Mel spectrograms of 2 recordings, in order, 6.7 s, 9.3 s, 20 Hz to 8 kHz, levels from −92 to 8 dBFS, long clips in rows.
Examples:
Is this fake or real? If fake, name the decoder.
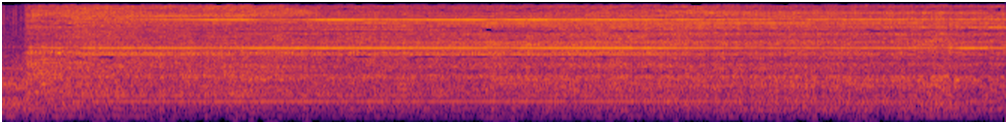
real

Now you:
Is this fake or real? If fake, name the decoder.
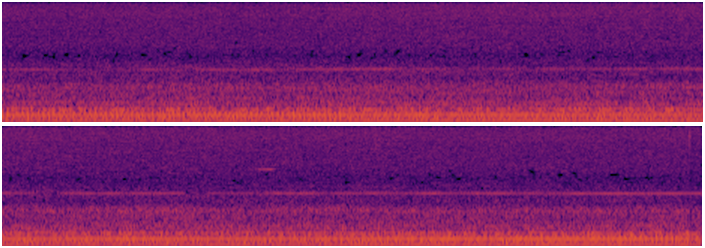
real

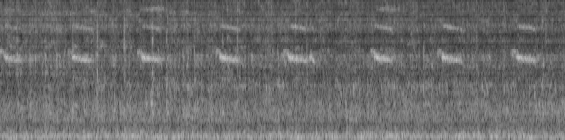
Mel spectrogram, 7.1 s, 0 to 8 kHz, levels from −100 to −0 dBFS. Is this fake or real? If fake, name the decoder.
fake, vocoder, HiFi-GAN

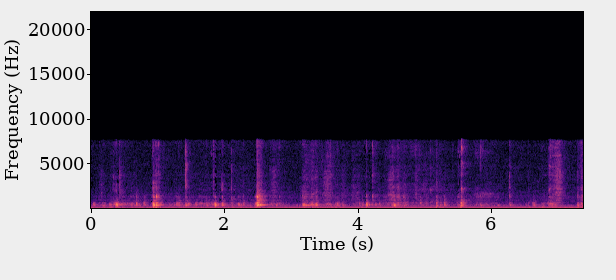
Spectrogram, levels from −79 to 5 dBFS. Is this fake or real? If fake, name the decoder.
real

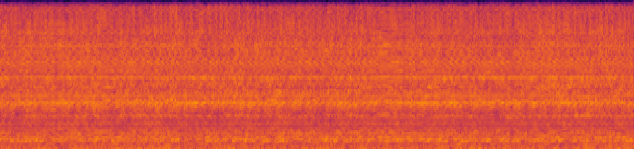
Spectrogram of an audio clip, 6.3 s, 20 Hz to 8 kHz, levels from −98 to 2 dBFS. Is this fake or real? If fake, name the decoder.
fake, vocoder, HiFi-GAN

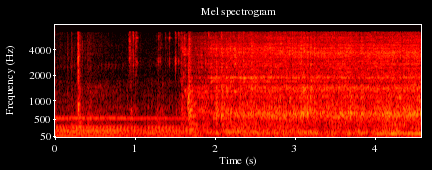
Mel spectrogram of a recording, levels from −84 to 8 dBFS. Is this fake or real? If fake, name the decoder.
real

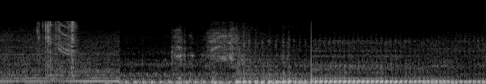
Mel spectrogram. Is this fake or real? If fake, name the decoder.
real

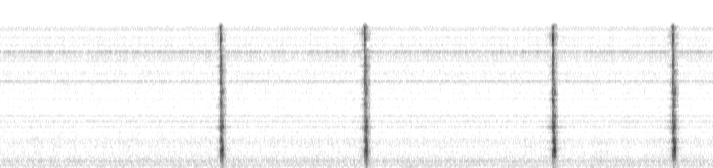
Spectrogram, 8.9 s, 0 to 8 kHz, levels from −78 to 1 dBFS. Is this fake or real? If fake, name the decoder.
fake, vocoder, HiFi-GAN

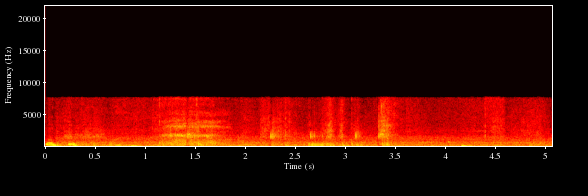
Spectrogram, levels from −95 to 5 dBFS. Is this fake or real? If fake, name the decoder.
real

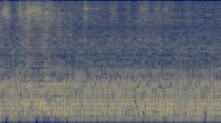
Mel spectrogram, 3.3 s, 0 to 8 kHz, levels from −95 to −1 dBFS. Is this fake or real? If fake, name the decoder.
fake, vocoder, HiFi-GAN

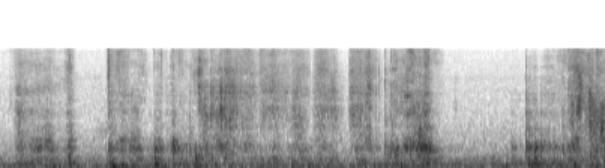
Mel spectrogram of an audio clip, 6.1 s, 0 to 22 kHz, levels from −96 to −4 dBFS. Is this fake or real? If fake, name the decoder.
real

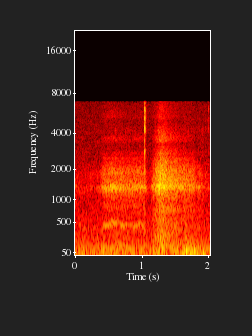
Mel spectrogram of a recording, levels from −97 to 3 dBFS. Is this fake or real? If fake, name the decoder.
real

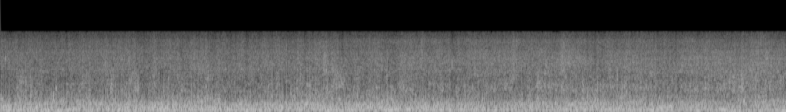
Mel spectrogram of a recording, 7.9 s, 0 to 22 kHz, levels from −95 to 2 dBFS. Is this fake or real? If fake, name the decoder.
real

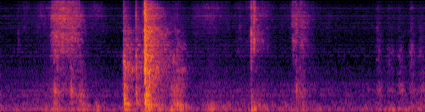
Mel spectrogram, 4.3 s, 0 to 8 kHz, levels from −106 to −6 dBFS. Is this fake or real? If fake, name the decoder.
fake, vocoder, HiFi-GAN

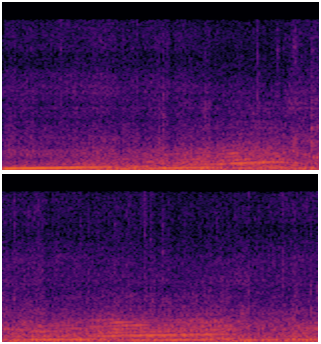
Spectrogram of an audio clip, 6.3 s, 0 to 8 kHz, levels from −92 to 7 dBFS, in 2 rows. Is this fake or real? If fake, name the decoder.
real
